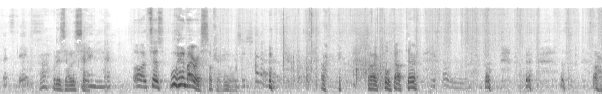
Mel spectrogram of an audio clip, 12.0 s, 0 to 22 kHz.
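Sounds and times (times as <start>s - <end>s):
plastic bag rustling: 1.1s - 12.0s.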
